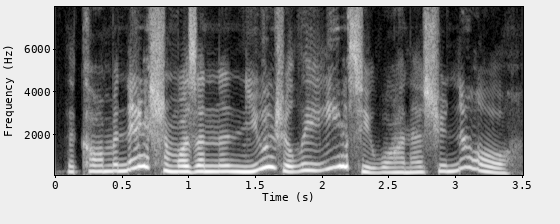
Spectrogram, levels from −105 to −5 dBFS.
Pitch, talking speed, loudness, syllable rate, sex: 300 Hz, 170 wpm, -14 LUFS, 6.2 syllables/s, female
